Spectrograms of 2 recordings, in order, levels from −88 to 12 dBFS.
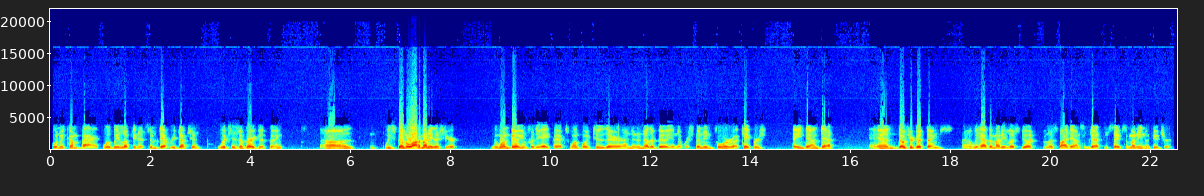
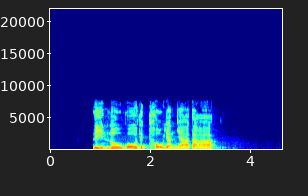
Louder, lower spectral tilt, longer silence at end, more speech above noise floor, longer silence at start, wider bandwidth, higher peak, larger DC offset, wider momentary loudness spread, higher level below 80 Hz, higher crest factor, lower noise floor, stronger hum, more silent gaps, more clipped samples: first, -14 LUFS vs -19 LUFS; about the same, -6.5 dB/octave vs -6 dB/octave; second, 0.15 s vs 1.35 s; second, 41 dB vs 62 dB; second, 0.05 s vs 0.85 s; first, 10.5 kHz vs 7.8 kHz; about the same, 0 dBFS vs -2 dBFS; neither; first, 12 LU vs 6 LU; first, -50 dBFS vs -58 dBFS; about the same, 14 dB vs 18 dB; second, -54 dBFS vs -80 dBFS; neither; neither; neither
